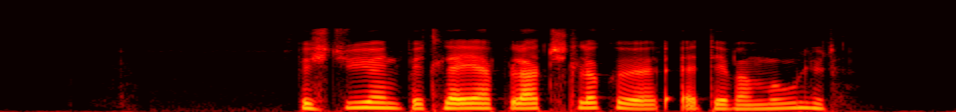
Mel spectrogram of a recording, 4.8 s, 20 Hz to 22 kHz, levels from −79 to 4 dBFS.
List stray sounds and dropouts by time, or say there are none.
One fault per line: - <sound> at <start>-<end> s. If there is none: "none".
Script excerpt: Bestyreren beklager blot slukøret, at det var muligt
none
